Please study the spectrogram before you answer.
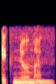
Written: ichneumon

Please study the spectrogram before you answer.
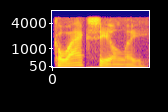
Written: coaxially

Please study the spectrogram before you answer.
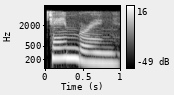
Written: chambering

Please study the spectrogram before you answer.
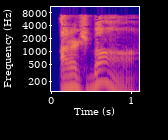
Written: archebanc

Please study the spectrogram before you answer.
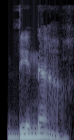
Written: dinard

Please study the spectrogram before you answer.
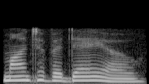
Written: Montevideo

